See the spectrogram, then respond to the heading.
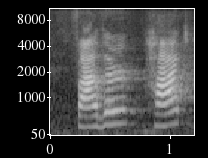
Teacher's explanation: But in American, father, hot, they have the same vowel, ah. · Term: ah sound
